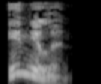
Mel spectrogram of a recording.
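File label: "inulin", English, uk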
